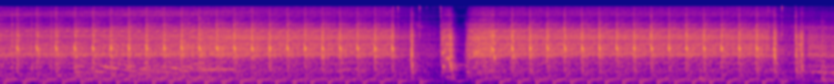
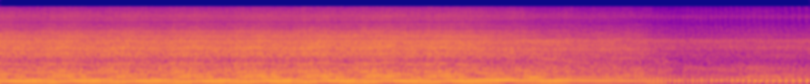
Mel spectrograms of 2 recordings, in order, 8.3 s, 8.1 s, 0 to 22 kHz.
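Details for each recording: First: Yamaha Mio J fuel-injected scooter with new non-original injector that sprays continuously at key-on: two long cranking bursts at a steady starter rhythm, no catch either time; hard starting, though fuel pressure still above 40 psi. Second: Yamaha Mio J fuel-injected scooter after the injector fix, engine at 84–85 °C with good O2 sensor data: a clean, even buzz held high, then dropping smoothly back to a steady idle; normal revving.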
